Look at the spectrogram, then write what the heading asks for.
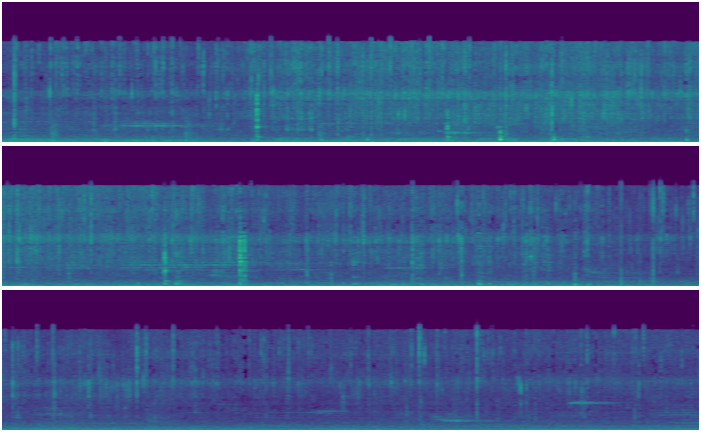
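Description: Brinjal pieces with onion and garlic sizzling in hot oil in an earthen clay pot, with scattered small pops and crackles; the sizzle grows gradually quieter.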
